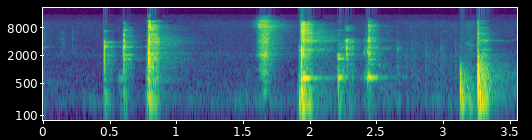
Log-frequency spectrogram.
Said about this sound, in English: So I'm going to go ahead and crack open my cider, and we can say cheers and have our first sip.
